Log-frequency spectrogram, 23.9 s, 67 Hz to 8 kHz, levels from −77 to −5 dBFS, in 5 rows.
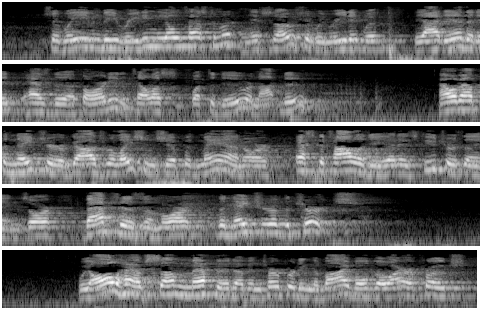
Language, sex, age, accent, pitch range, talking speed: English, male, 50-69, American, 160-200 Hz, 170 wpm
